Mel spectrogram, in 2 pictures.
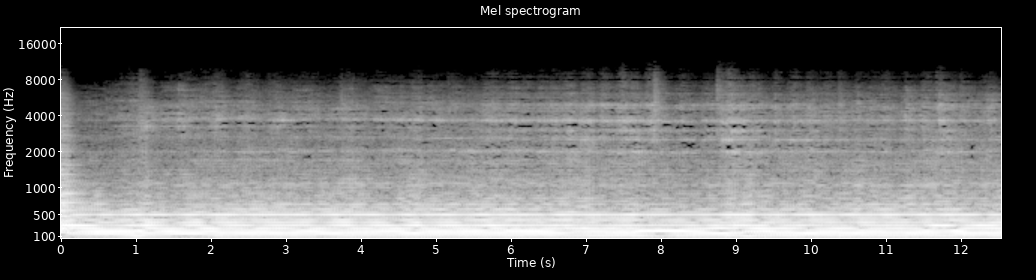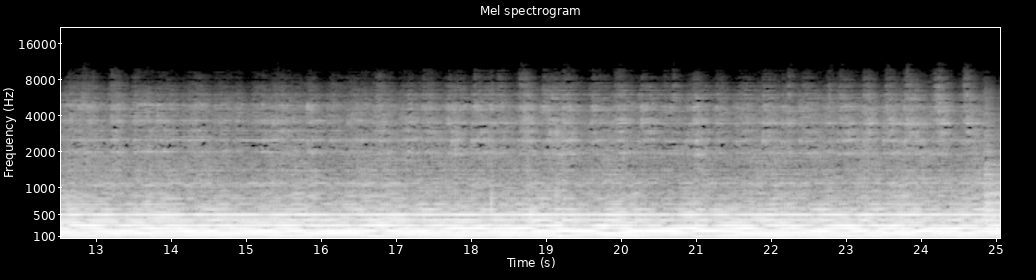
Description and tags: Mains Hum
UI sound effect. On an ongoing basis more will be added here
And I'll batch upload here every so often.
